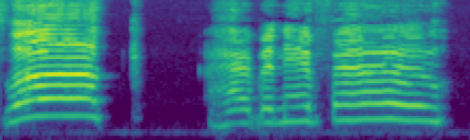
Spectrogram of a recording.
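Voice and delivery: sudden loud high call for attention; eager shout; excited look. Real, not acted. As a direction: burst out to show it off. Excited to show the hat.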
